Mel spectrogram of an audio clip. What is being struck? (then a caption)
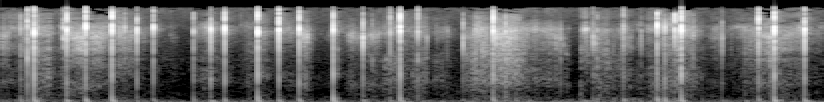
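Sheet of small hexagonal mosaic tiles. Fingertips and nails scratch and tap across a sheet of small silver-blue hexagonal mosaic tiles held close in front of the microphone. The result is a rapid, uneven run of sharp, bright clicks and ticks over a dry, crackly scraping texture, with each tap dying away almost instantly.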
